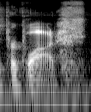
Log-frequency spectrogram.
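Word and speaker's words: per quod: And I looked up how to pronounce that, and it is per quad. unless Google is wrong, it's per quad.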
